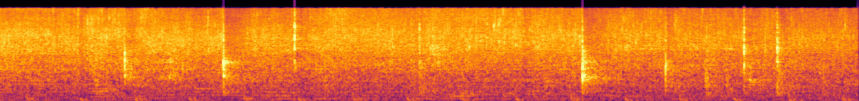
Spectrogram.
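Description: Chicken pieces frying in oil in a kadai with onions and spices, sizzling steadily while a spatula stirs them, with several sharp knocks of the spatula against the pan.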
